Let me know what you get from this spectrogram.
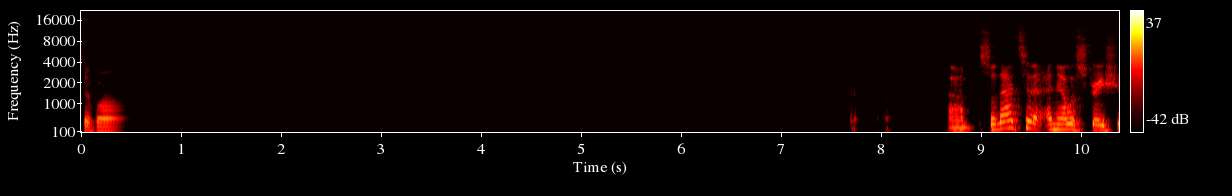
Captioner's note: no sound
